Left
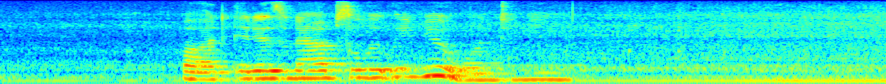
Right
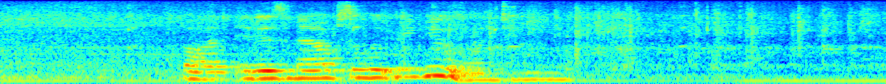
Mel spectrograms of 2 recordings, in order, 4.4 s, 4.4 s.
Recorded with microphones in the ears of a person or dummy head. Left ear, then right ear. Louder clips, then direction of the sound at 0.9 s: Even; 70° left (ahead or behind).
